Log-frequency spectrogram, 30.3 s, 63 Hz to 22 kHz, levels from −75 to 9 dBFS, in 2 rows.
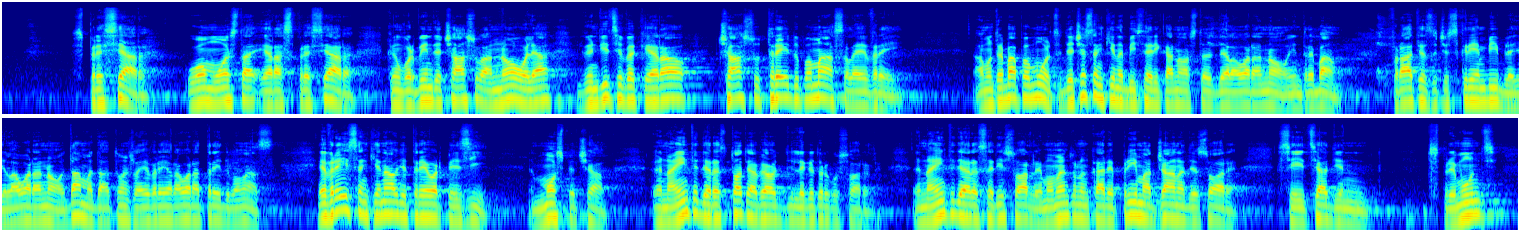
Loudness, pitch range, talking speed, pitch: -24 LUFS, 105-135 Hz, 190 wpm, 120 Hz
